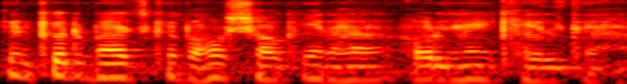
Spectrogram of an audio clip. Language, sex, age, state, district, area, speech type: Urdu, male, 30-45, Uttar Pradesh, Gautam Buddha Nagar, rural, spontaneous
